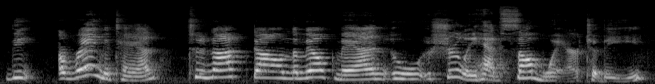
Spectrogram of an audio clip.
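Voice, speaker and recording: A woman reads to young children from a picture book in a high, lively voice with plenty of pitch movement. Dramatic pauses and questions for her little audience punctuate the reading.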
